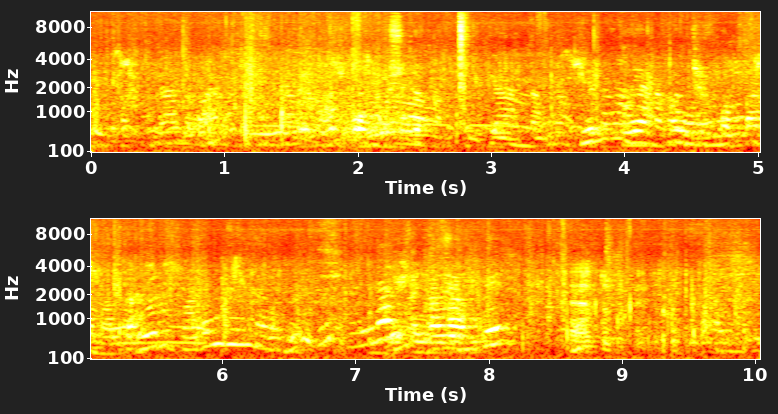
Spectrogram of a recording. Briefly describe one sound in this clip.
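Several women talk and call out nearby, outdoors.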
